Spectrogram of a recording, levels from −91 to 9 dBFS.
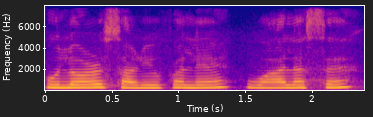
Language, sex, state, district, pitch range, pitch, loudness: Assamese, female, Assam, Kamrup Metropolitan, 270-295 Hz, 285 Hz, -13 LUFS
